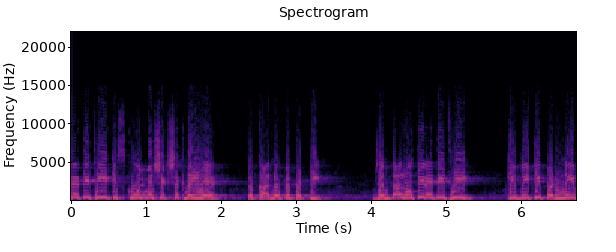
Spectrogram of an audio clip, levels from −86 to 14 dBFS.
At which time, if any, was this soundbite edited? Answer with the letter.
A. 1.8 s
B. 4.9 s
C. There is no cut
C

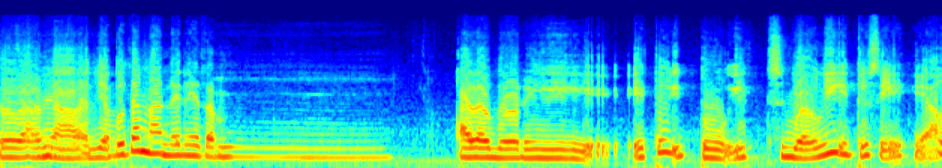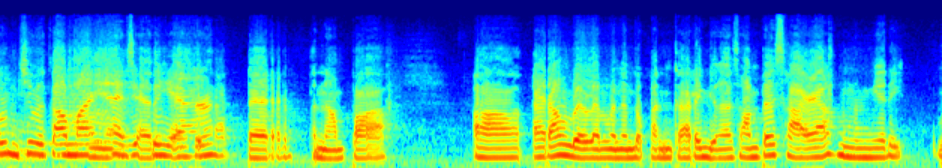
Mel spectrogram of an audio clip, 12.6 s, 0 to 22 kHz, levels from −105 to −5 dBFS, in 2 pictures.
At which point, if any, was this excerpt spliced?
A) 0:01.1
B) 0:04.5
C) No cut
A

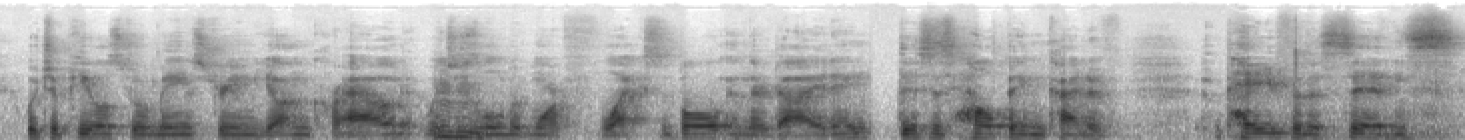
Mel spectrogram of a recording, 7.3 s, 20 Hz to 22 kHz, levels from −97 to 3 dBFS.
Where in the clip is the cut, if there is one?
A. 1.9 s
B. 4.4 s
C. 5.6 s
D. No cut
B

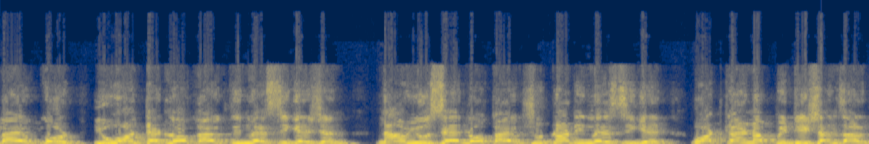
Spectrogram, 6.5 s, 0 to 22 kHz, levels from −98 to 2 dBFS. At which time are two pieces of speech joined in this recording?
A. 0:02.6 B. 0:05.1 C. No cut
C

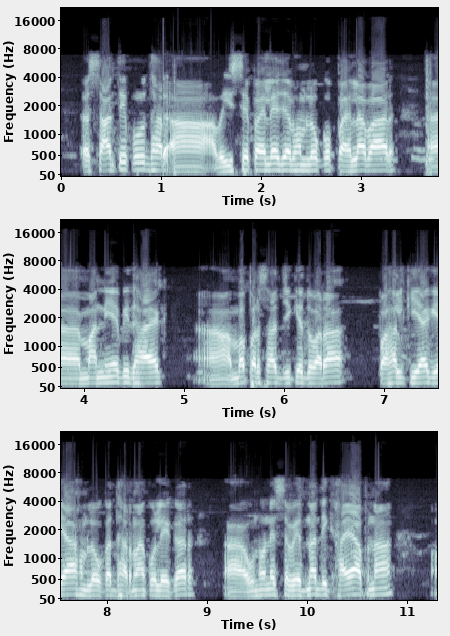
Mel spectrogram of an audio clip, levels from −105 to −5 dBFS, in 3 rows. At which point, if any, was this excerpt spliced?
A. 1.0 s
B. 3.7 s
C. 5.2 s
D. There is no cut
A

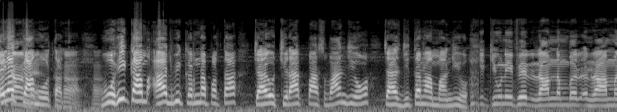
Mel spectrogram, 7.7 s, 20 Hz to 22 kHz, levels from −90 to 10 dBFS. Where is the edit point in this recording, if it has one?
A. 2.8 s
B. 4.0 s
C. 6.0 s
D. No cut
C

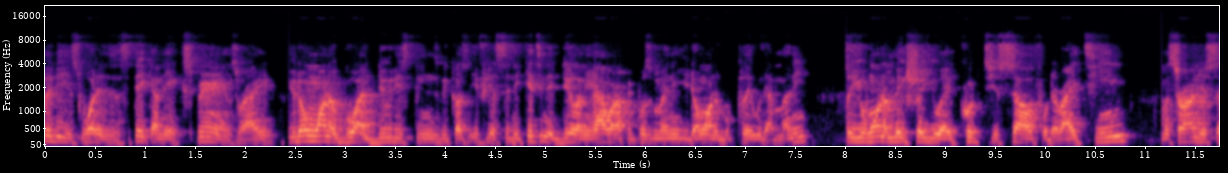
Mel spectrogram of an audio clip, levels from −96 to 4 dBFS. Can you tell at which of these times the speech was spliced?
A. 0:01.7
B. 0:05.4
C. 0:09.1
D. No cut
D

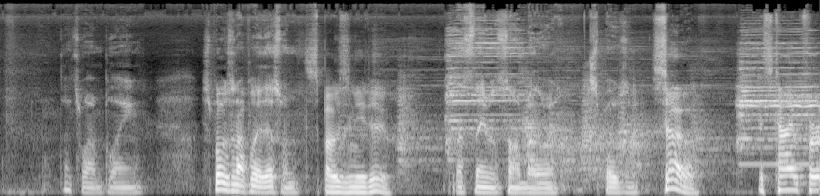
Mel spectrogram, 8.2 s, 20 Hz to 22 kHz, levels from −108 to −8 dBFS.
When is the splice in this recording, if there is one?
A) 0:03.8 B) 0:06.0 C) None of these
C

